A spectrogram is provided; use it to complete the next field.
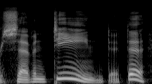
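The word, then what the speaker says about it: seventeen: Remember, 17, 17, with the intonation, the stress on the second syllable, 17. It's not 70, but 17, okay?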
